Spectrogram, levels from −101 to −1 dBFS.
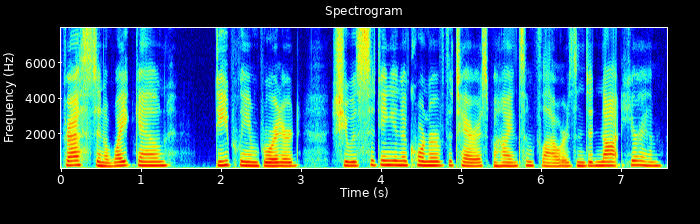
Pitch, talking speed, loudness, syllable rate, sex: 215 Hz, 190 wpm, -17 LUFS, 5.4 syllables/s, female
